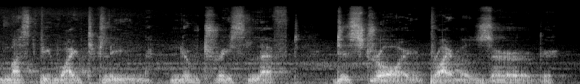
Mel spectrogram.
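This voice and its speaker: In a raspy put-on character voice, a man speaks at a very slow pace, with a slight echo. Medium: voice reel. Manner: clipped, terse, fragmented phrasing.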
